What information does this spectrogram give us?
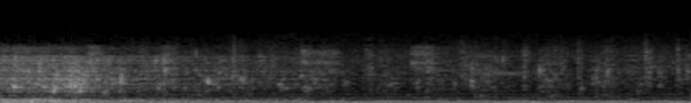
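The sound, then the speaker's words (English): A whale thrashes and spouts in the water, surging from side to side with sharp, cracking breaths from its spout hole: a steady, heavy churning and splashing with a low rumble, loudest in the first second, then a continuous wash of water with no voices. “The whale surges from side to side, dilating his spout hole with sharp, cracking, agonized breaths.”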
